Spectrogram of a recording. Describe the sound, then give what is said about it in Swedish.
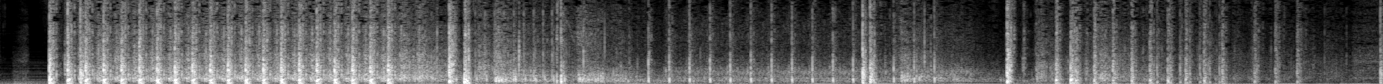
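Rapid automatic gunfire from two gunmen firing at a car rattles off in a fast, steady burst for about two seconds, then continues as scattered, irregular shots and short volleys, loud, with no talking. “Och medan han, den här Goonen rör sig framåt så hör, ser du hur de här andra två personerna rör sig framåt där och lagom till att den här mannen har kommit fram så hör du hur eldgivning börjar ske där framifrån.”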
